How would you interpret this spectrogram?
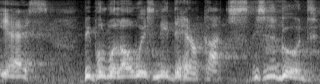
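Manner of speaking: imitating dad in a thick Spanish accent; emphatic Spanish-accented dad, pleased and approving; dad's Spanish accent. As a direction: do a Spanish father giving his approval. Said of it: "when I do the accent".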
